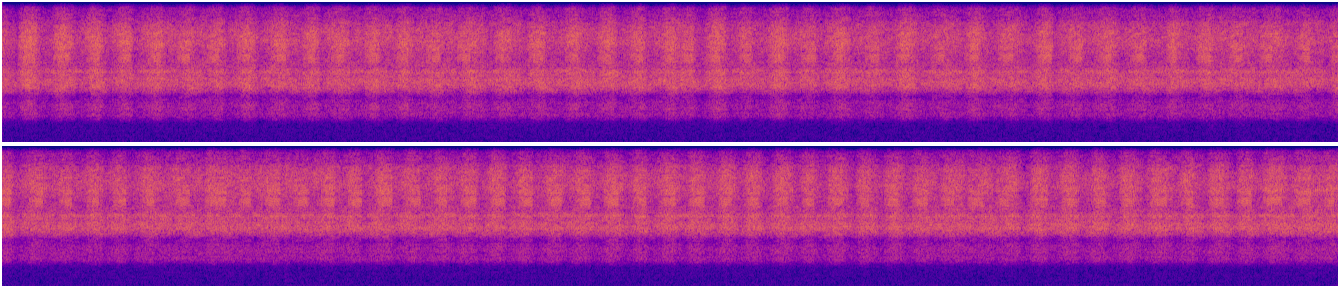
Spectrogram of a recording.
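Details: Crickets on Korčula, looking over one of its bays: a continuous, bright, high buzzing mass with a regular pulsing beat of about two per second. Nothing else stands out.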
